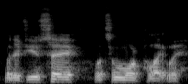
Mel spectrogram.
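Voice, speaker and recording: A man's voice: fairly low pitch, quick pace, creaky, rough recording. Joking man teaching simple phrases. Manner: relaxed, joking, repeats words to drill them. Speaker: language teacher. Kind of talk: casual language lesson. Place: Japan.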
